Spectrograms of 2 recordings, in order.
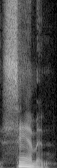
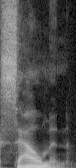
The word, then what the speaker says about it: salmon: Well, I was trying to say salmon, you know, the fish, but I kept pronouncing the L sound like salmon. Ah, the silent L.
